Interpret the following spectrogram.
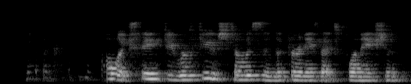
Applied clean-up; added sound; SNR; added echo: neural mask model DeepFilterNet 3.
